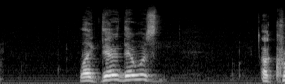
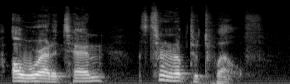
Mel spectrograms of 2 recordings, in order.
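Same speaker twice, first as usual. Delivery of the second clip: usual speaking voice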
